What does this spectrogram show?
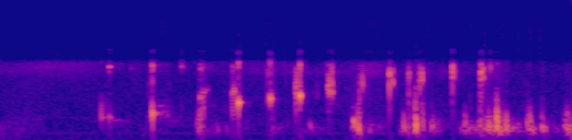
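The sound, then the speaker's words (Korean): A voice imitates water being poured, making a quick run of wet, glugging mouth pops that start after a brief silence and grow denser and faster, clear. “저 물 따르는 소리 한번 해봐도 물따, 될까요?”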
